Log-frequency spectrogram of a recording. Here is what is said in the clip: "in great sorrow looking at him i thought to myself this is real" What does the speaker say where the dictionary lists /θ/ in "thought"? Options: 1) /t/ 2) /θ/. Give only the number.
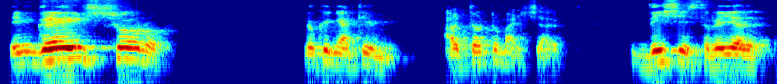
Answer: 1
